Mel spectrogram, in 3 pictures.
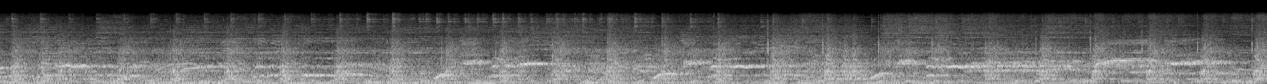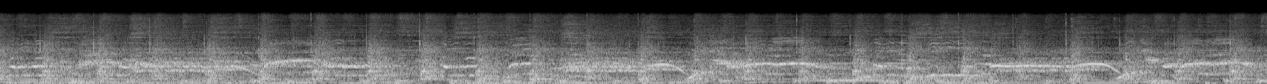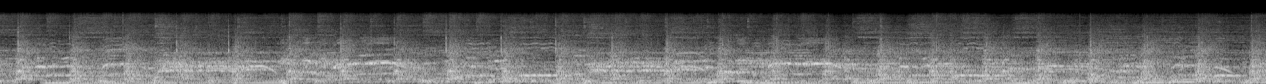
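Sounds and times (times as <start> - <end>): gospel choir singing: 0.0 - 38.0
loud instrumental accompaniment: 0.0 - 38.0
percussion beat: 0.0 - 38.0.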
